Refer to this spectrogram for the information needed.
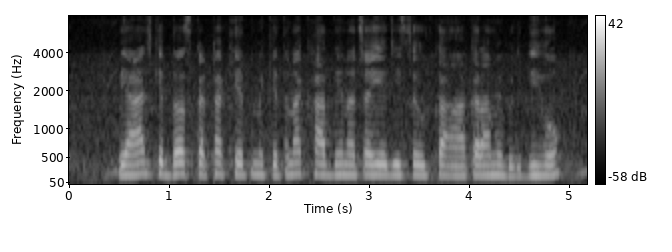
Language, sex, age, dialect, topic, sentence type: Magahi, male, 25-30, Western, agriculture, question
